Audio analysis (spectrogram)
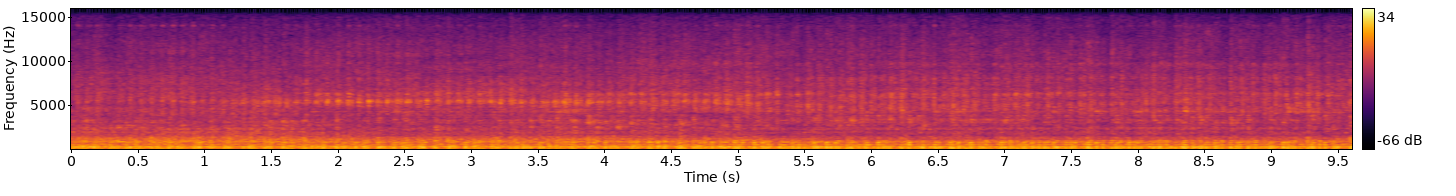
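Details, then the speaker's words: Roughly 40-year-old 1980s Mercury 150HP Black Max V6 two-stroke outboard running again during repair: steady, even drone with clean revs, no misfires or stumbles; sounds much better, running smoothly. "We're trying to see if this engine's going to run again. And it's unfortunately getting to the point to where you almost have to uh order online just to get any of this stuff. >> That sounds a lot better."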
